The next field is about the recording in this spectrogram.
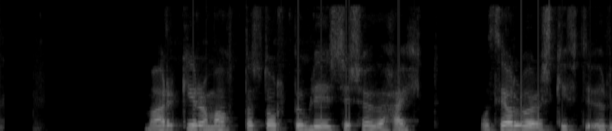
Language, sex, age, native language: Icelandic, female, 50-59, Icelandic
